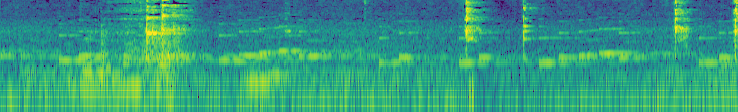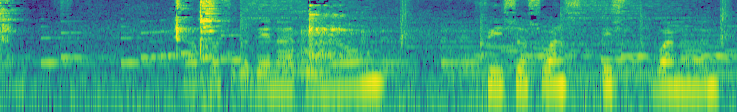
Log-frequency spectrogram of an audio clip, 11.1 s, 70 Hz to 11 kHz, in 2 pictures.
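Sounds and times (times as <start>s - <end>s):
background music with melody: 0.0s - 11.0s.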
